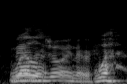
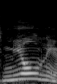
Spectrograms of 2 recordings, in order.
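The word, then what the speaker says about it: Mjölnir: No, you're just mispronouncing it. You know. Male joiner. It's like me saying, instead of saying big business, I'm saying no. You have to say it, pronounce it correctly. It's Mjolnir.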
